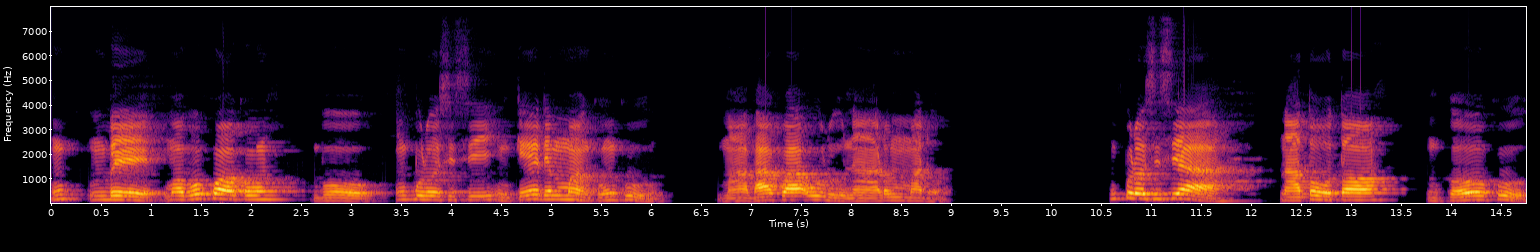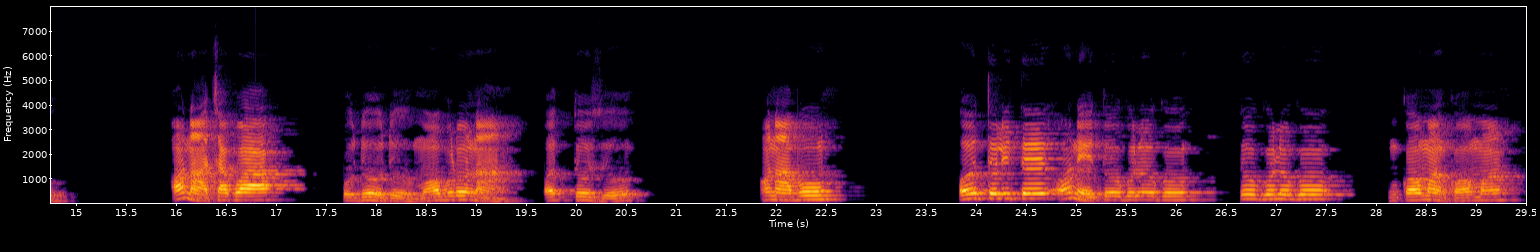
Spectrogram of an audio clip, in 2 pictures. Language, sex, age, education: Igbo, male, 15-29, primary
